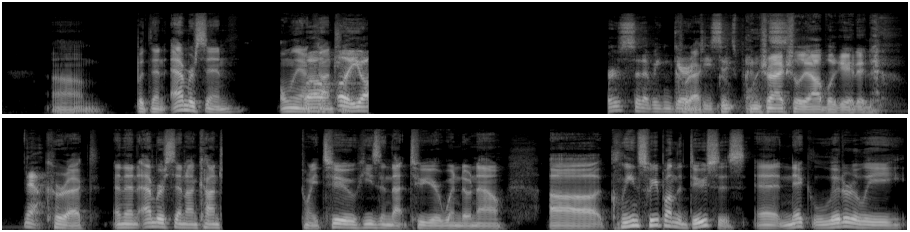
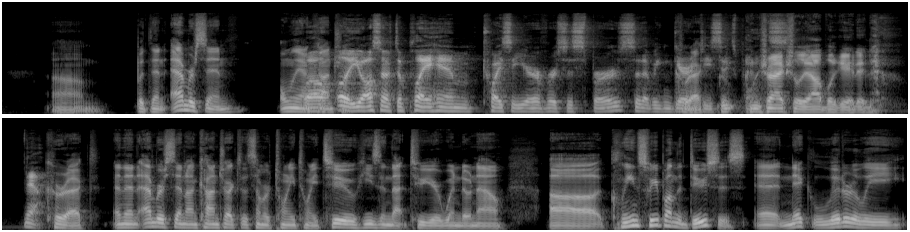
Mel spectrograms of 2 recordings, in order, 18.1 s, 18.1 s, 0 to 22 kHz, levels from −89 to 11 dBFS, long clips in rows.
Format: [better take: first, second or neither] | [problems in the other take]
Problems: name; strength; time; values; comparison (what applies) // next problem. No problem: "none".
second | audio cutting out; at 3.5 s for 2.5 s and at 11 s for 1 s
